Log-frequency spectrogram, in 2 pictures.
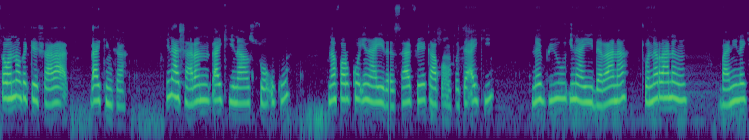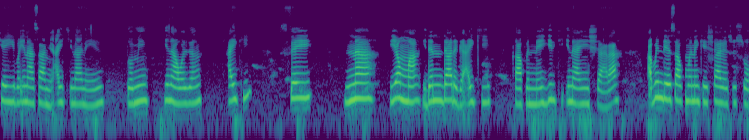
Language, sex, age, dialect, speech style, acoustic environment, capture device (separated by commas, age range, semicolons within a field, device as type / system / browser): Hausa, female, 18-24, Nigeria - Kano, happy, nature, mobile / Linux / Chrome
